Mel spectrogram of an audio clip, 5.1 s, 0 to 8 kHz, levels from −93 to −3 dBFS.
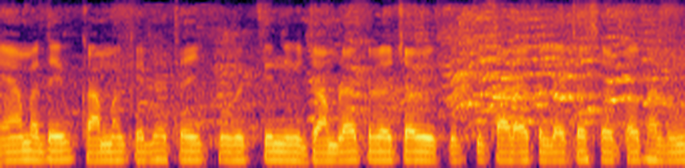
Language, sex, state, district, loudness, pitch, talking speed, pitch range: Marathi, male, Maharashtra, Gondia, -15 LUFS, 105 Hz, 150 wpm, 100-105 Hz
